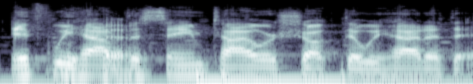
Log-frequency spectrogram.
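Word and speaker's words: Tyler Shough: But, uh, what's how do you pronounce the quarterback in New Orleans name? Tyler Shuck.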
